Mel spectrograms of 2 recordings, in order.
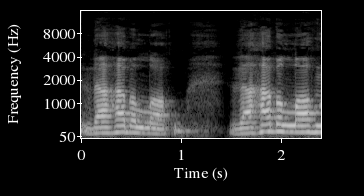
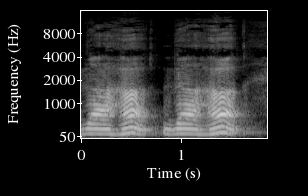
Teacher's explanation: ذهب اللہ، اکثر لوگ اسے پڑھ دیتے ہیں ذهب اللہ، ذهب اللہ نہیں، ذہا، ذہا، یہ جو ہا ہے اسے حلق کے آخری حصے سے ادا کرتے ہیں جو سینے کے ساتھ متصل ہے، اس کے بعد آتی ہے ذہب اللہ، اور لفظ اللہ کے لام کو موٹا کریں گے اور لمبا کریں گے۔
